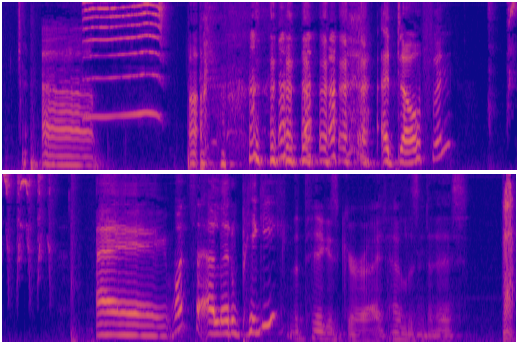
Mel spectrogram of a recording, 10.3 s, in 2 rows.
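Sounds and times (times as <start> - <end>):
speech: 0.4 - 1.1, 1.8 - 5.2, 6.1 - 9.9
squeaky plastic hamburger toy squealing: 0.8 - 1.8, 5.0 - 5.7.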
